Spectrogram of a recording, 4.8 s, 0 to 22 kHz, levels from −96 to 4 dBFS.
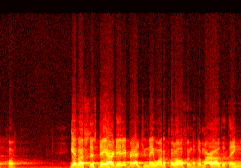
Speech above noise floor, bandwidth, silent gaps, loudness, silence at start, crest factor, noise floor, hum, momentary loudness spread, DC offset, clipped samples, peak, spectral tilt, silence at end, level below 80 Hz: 37 dB; 8.6 kHz; none; -16 LUFS; 0 s; 14 dB; -53 dBFS; 60 Hz at -55 dBFS; 10 LU; under 0.1%; under 0.1%; -2 dBFS; -6 dB/octave; 0 s; -54 dBFS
